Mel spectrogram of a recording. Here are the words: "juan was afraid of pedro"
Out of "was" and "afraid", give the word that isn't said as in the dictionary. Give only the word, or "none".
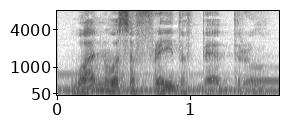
was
